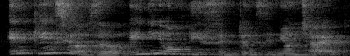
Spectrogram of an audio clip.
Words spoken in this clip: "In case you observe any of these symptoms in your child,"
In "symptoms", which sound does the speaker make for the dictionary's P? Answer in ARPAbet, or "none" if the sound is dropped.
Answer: none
